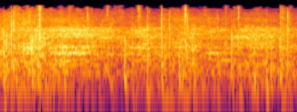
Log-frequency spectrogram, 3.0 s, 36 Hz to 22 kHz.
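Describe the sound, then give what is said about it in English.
A fireworks finale in full swing over the Washington Monument in Washington, D.C., spelling out Trump 2020: dense, rapid-fire bursts and sharp cracks layered over a constant roaring rumble, loud and continuous throughout, with faint crowd noise mixed underneath. “And then for the grand finale, Ivanka Trump and President Donald Trump spoke from the White House lawn, and there was a huge finale of fireworks spelling out Trump 2020 over the Washington Monument.”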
